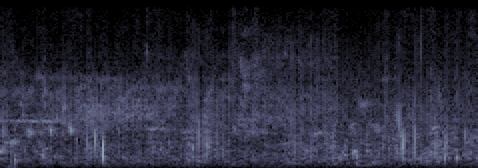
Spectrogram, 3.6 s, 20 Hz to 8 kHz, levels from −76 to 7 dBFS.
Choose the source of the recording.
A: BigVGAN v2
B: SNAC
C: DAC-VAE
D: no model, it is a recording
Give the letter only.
A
